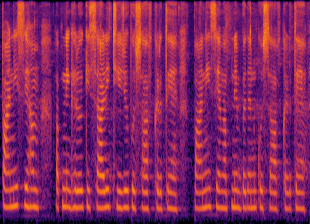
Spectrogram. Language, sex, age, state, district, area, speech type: Urdu, female, 30-45, Bihar, Darbhanga, rural, spontaneous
